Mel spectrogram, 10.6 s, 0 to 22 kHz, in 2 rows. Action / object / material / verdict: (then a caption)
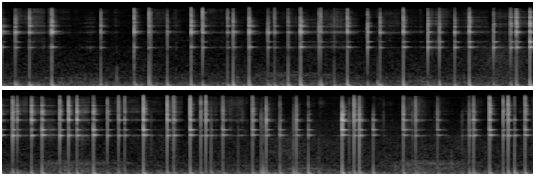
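tap / glass bottle / glass / none. Long acrylic nails tap the body of a hollow green glass bottle with a red cap, tilted near the mic, in a quick, uneven run of about 55 clinks. Each clink is short, bright and high-pitched with a steady ringing tone that dies away almost at once, and there is almost no low end.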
